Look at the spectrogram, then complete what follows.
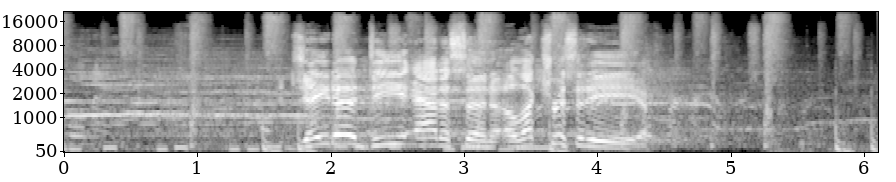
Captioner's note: audience members cheering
